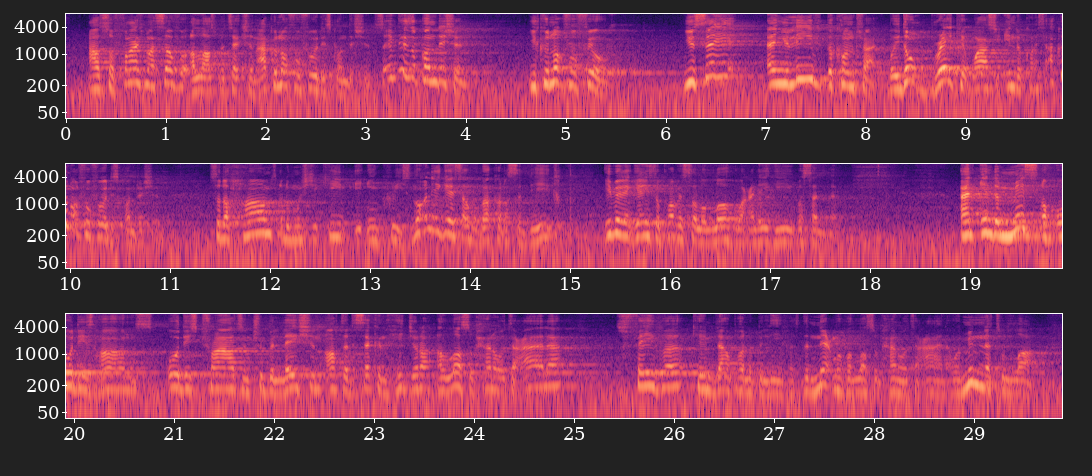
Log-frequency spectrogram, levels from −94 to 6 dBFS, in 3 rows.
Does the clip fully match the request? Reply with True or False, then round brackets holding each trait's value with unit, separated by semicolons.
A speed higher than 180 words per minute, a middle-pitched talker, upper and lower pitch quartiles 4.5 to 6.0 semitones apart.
True (195 wpm; 170 Hz; 5.5 semitones)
